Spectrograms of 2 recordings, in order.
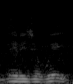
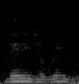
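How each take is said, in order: Both takes have the same delivery.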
